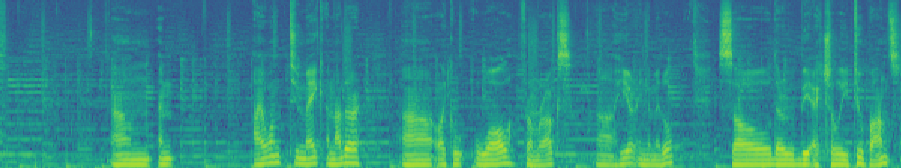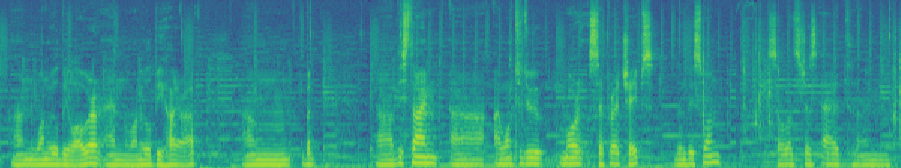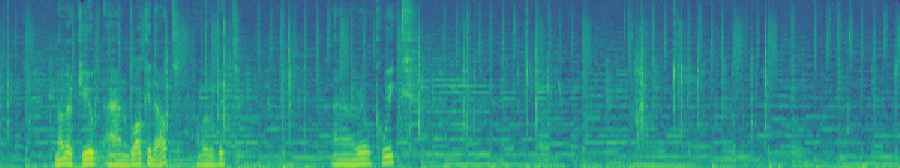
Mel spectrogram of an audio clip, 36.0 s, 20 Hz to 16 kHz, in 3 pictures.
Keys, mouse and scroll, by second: 14.2 middle click, 21.8 shift+a, 28.4 click, 29.3 Tab, 32.8 o, 35.0 click, 35.2-36.0 middle drag.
